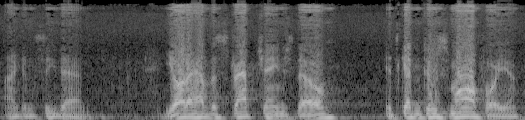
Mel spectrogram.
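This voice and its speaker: An actor playing a calm, shrewd Texas Ranger investigator in a measured, laconic 1950s radio drama style. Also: male voice, deep voice, slight background noise, poor audio. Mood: shrewd probing. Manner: measured, probing, deadpan. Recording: old 1950s radio broadcast recording.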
